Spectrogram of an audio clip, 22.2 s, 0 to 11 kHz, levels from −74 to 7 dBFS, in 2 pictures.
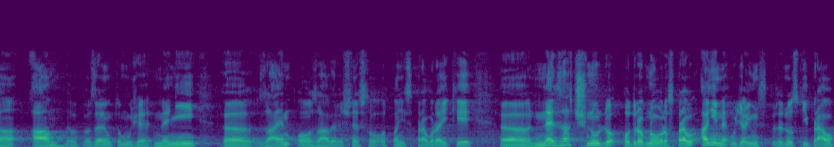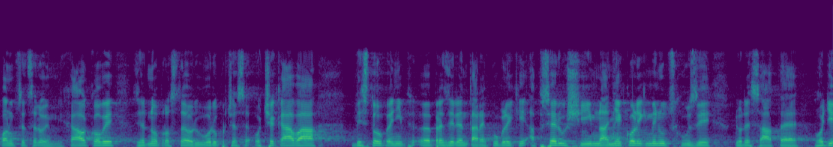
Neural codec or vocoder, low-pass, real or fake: none; 7.2 kHz; real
